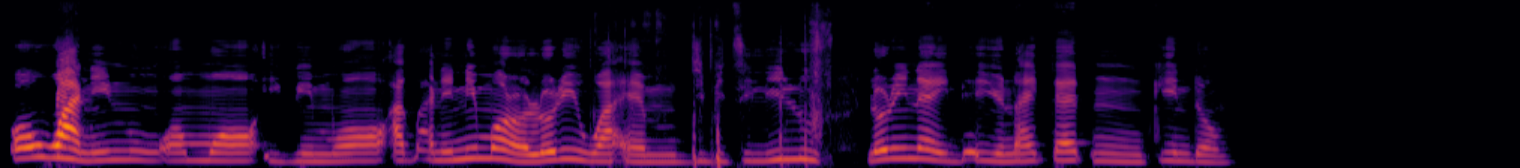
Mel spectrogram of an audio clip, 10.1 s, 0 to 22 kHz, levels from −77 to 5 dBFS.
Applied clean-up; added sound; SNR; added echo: none; Writing; 18 dB; none.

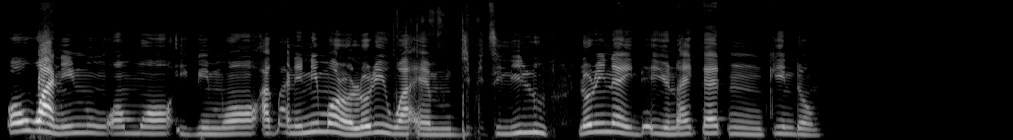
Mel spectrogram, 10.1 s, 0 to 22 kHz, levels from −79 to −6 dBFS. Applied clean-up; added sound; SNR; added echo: neural mask model DeepFilterNet 3.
